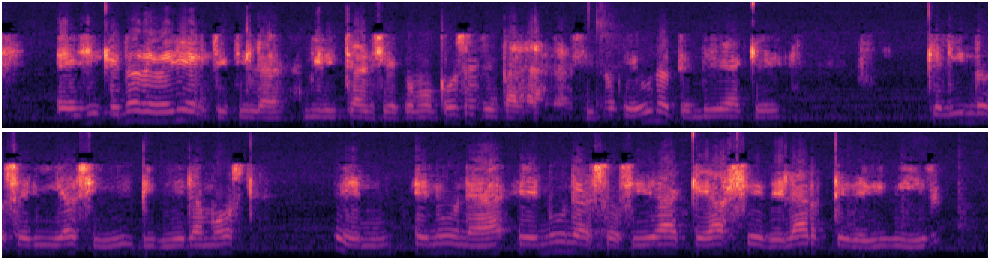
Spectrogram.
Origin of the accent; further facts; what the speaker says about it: Argentina; sangre italiana, digamos, de la inmigración, este mestizaje que somos los argentinos, de sangre de la tierra a origen con sangre de las inmigraciones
